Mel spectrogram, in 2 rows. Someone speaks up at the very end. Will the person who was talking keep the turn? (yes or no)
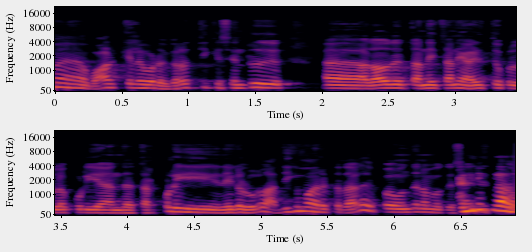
no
